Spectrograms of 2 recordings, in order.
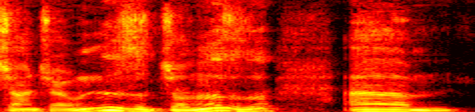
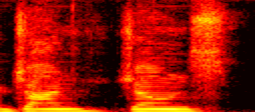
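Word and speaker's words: J'onn J'onzz: third is again the the dubious pronunciation I believe it's John Jones but because I didn't have a cartoon representation or a live-action representation I always just read it as John's so anyway he was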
